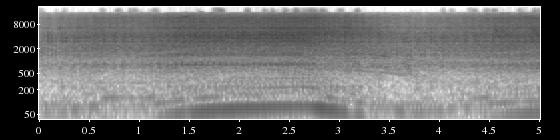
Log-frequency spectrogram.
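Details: 2007 Kia Rio CRDi diesel, 270,000 km, idling: steady diesel clatter with a sharp, fast metallic rattle riding on top at an even pace; timing chain noise suspected, source unconfirmed.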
